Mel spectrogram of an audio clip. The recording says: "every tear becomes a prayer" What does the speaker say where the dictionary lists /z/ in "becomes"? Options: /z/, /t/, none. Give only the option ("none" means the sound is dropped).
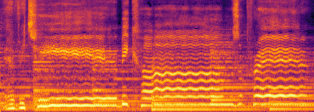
/z/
